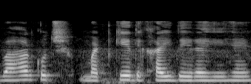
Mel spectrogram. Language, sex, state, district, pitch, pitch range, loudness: Hindi, female, Gujarat, Gandhinagar, 190 Hz, 185-205 Hz, -18 LUFS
